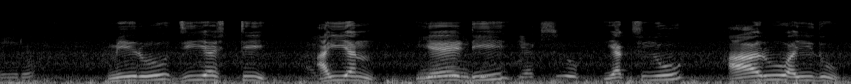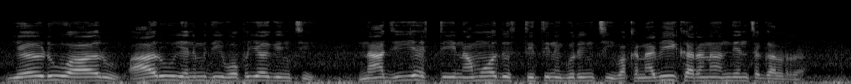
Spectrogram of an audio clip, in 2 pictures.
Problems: constant background noise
